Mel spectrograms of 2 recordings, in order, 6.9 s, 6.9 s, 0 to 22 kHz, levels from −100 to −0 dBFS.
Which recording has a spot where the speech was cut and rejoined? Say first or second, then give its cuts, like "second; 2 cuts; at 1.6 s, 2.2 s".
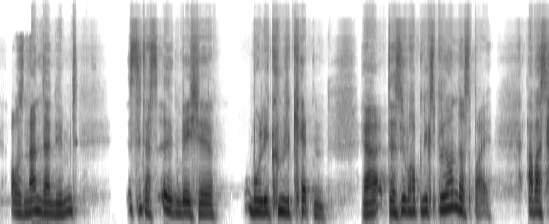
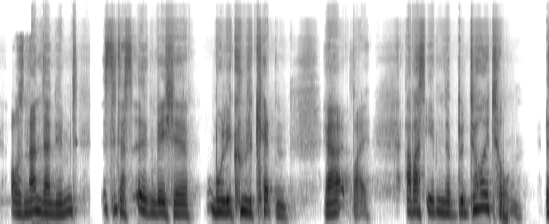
second; 4 cuts; at 1.1 s, 2.5 s, 4.4 s, 5.3 s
